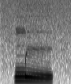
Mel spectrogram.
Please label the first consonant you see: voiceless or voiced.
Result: voiced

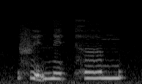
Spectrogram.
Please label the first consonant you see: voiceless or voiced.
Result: voiceless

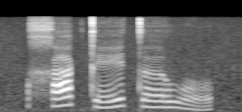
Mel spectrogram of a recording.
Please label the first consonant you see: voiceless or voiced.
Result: voiceless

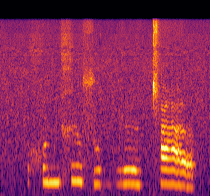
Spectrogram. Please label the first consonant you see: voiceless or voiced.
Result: voiceless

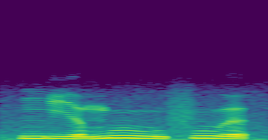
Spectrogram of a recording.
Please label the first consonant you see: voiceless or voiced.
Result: voiced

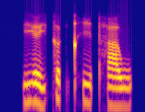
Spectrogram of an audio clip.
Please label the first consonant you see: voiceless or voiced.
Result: voiced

